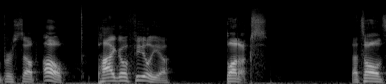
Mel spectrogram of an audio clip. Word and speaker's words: pygophilia: Did you just say pogophilia? Hang up the fucking call right now. No, I'm being serious. Is that how it's spelled? Like P-O-G? Pygophilia. P-Y. Okay, oh, okay.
